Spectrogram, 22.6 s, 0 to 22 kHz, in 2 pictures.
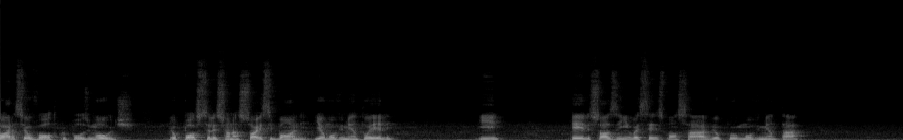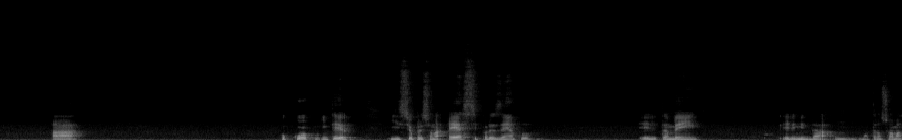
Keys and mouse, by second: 1.4 click, 2.4 g, 16.7 s.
